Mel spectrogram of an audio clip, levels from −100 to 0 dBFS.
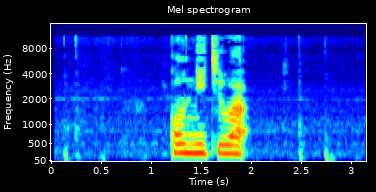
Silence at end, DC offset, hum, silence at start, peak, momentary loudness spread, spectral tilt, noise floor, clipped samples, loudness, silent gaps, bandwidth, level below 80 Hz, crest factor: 1.2 s; under 0.1%; none; 1.2 s; -6 dBFS; 6 LU; -4 dB/octave; -65 dBFS; under 0.1%; -20 LUFS; none; 11.5 kHz; -72 dBFS; 20 dB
